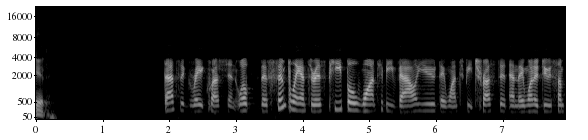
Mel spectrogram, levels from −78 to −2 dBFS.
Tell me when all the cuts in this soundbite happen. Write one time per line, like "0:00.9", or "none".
0:03.3
0:07.0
